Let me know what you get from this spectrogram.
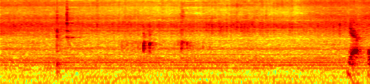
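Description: Cinnamon roll dough sizzling steadily in the hot, oiled cups of a bubble-waffle pan as pieces are set in, with a few light taps and clicks about one and two seconds in.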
